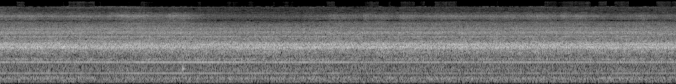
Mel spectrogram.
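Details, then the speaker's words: Bissell Powerforce Compact upright vacuum: steady high-pitched motor whine with two fixed tones and a free-spinning hiss, motor spinning up too high with no suction; clogged airflow path. "okay so we are very clogged and if you have these machines or no these machines then you can probably hear the the motor spinning up a little too high"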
